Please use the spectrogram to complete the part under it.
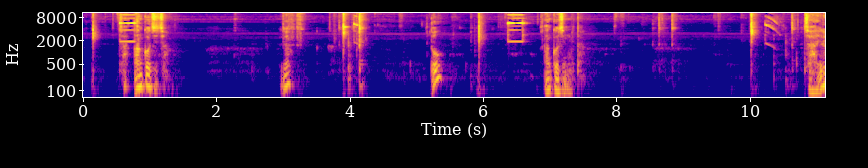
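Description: Plastic plugs click and knock together.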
